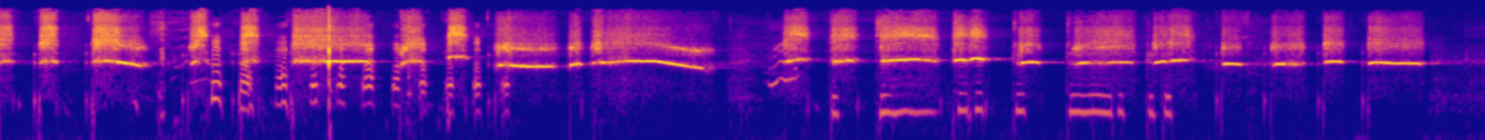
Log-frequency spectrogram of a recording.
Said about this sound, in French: Siffloteux …, il sifflote les chansons de Noël et on débute ça avec ….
